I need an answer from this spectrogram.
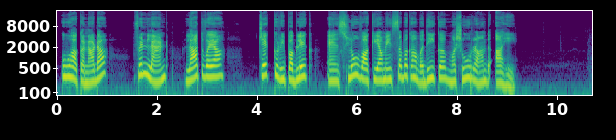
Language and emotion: Sindhi, neutral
